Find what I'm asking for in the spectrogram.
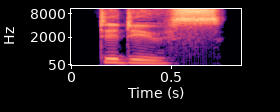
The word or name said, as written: deduce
